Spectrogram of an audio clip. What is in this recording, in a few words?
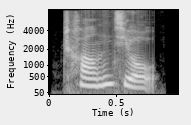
"长久", Chinese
